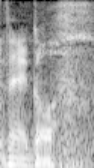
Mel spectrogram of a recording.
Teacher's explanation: It's like a very sort of soft and guttural Gogh.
